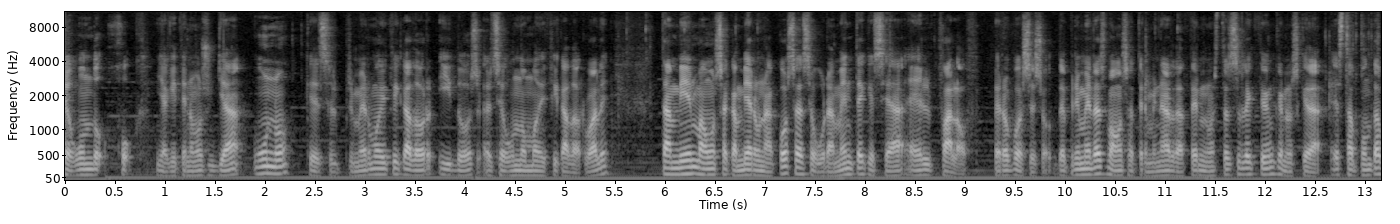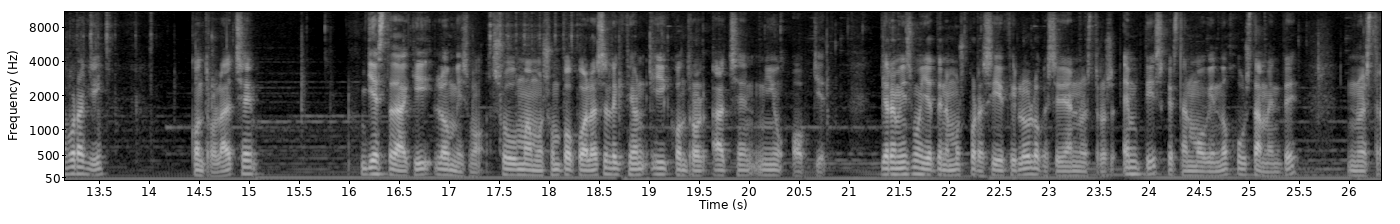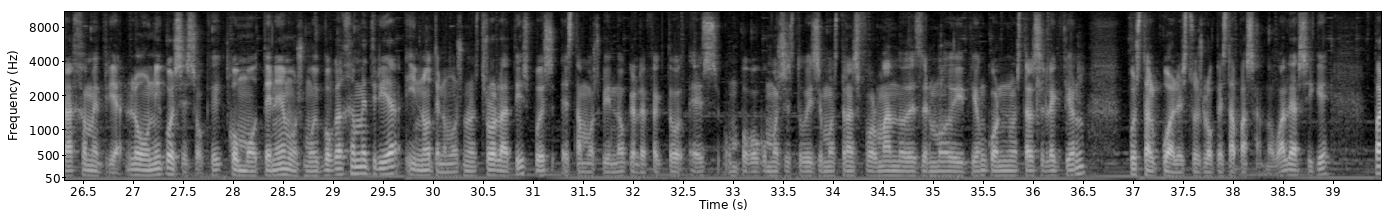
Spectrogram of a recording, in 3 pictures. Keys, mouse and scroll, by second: 1.1 click, 2.2 click, 5.1-5.5 scroll down 3, 5.5 shift+middle click, 5.9 middle click, 6.3 scroll up 2, 6.6 shift+middle click, 8.6 click, 10.5 scroll up 1, 10.8 shift+middle click, 12.0 click, 12.8 ctrl+KP_Add, 13.0 ctrl+KP_Add, 13.1 ctrl+KP_Add, 13.2 ctrl+KP_Add, 13.4 ctrl+KP_Add, 13.9 ctrl+KP_Add, 14.4 ctrl+h, 15.2 scroll down 1, 15.5 shift+middle click, 16.5 click, 17.4 ctrl+KP_Add, 17.6 ctrl+KP_Add, 17.9 ctrl+KP_Add, 18.2 ctrl+KP_Add, 19.0 ctrl+h, 19.8 scroll down 2, 20.1 middle click, 20.4-20.7 scroll up 1, 20.7 Tab, 20.9 middle click, 21.3 shift+middle click, 21.7-22.1 scroll down 2, 22.1 middle click, 22.6 click, 23.4 g, 25.4 click, 25.6 g, 26.3 middle click, 26.7-27.2 scroll up 1, 27.2 click, 27.5 middle click, 27.9 g, 29.0 shift+middle click, 29.8 click, 30.1 g, 33.5 middle click, 34.7 click, 35.0 Tab, 35.5-36.0 scroll down 2, 36.1 shift+middle click, 36.4 g, 38.5 scroll up 2, 38.8 Tab, 39.3-39.4 scroll down 2.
